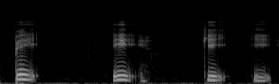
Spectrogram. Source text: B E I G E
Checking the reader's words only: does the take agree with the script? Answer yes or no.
no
